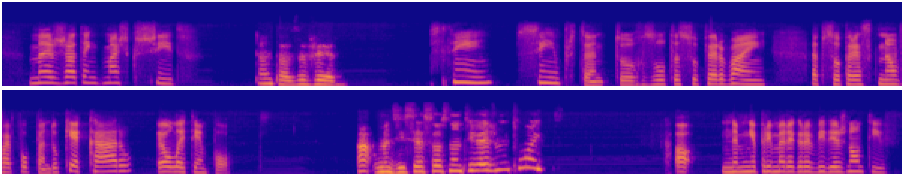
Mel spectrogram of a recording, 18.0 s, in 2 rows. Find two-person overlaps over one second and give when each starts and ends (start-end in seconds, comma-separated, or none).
none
